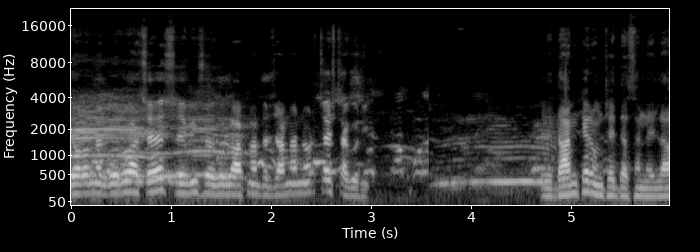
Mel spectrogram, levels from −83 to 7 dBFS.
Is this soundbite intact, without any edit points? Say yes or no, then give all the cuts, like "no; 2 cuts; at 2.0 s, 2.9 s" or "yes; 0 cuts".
no; 1 cut; at 3.6 s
